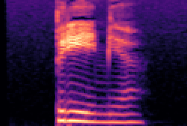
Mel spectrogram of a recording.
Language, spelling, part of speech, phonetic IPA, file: Russian, премия, noun, [ˈprʲemʲɪjə], Ru-премия.ogg
- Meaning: bonus, premium, prize, reward (something of value given in return for an act)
